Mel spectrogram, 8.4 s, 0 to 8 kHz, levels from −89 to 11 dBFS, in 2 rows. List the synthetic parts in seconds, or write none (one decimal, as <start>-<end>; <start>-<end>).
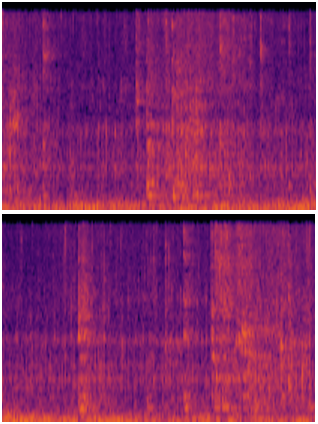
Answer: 0.0-8.4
